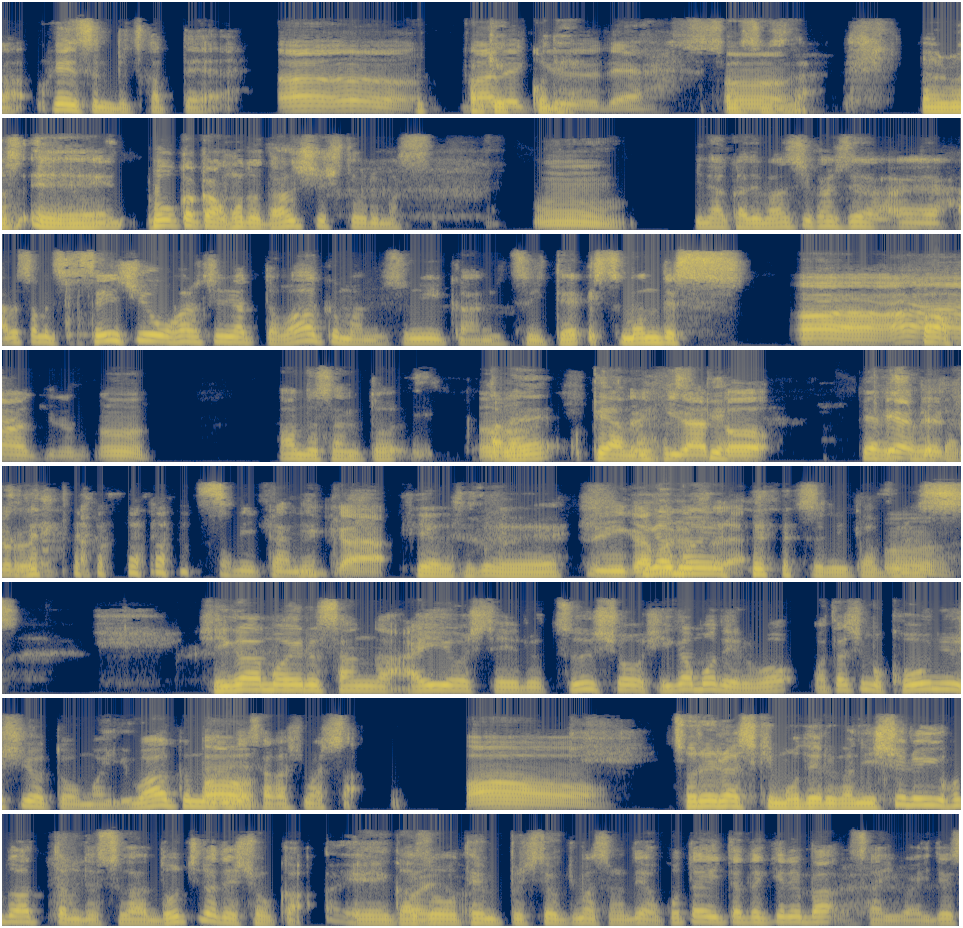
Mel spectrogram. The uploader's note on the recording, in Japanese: ZOOMで収録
